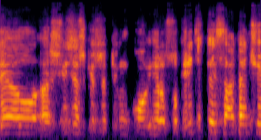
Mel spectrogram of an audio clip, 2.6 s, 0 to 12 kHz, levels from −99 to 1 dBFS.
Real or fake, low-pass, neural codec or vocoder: real; 10.8 kHz; none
